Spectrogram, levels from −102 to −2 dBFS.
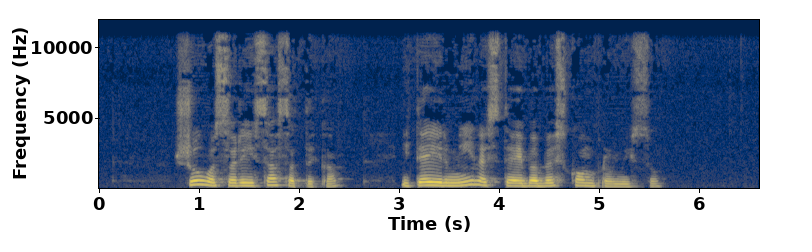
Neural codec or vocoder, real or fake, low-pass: vocoder, 44.1 kHz, 128 mel bands every 256 samples, BigVGAN v2; fake; 10.8 kHz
